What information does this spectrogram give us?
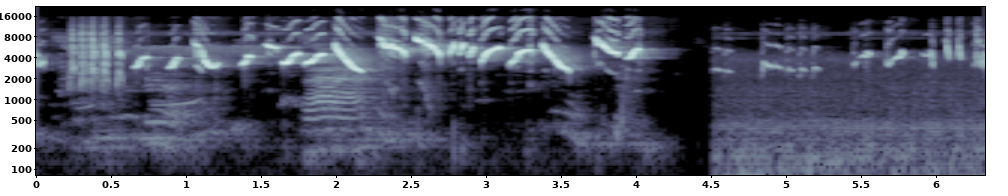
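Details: Wild-style 'ngalas' song of Oriental white-eye, used to prompt caged birds into song: quick, high twittering phrases of sweeping chirps for about four seconds, a short silence, then softer, sparser chirps over faint low background noise.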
